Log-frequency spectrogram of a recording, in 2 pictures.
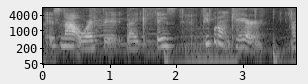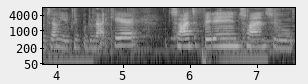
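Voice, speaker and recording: Teen girl vlogger, earnest big-sister advice, a bit high-pitched, music bed behind. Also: creaky, fairly bright tone. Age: teens. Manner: chatty, earnest, keeps repeating "sis". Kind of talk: casual advice vlog.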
